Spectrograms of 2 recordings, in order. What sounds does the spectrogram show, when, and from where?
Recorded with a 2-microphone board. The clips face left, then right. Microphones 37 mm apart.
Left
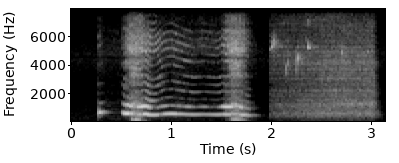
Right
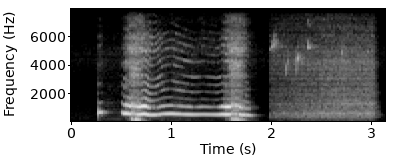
0.3 s crying: 25° right (ahead or behind), 0.6 m
2.0 s a bird: 15° right (ahead or behind), 1.1 m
